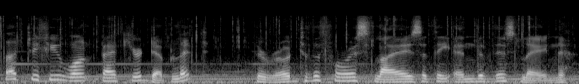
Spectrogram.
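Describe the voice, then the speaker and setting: A man voicing a plain-spoken, helpful woodman in a fairy tale, with a folksy, deliberate manner. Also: medium pitch, sing-song, over music. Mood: helpful, unhurried.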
